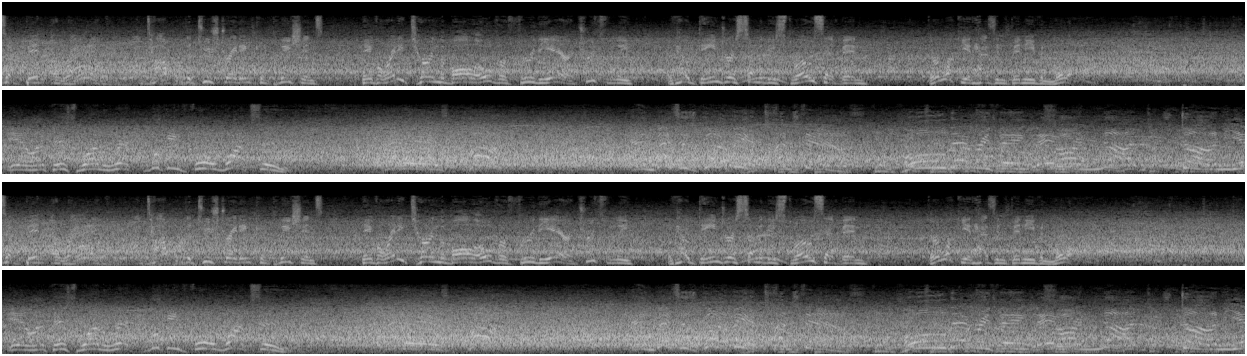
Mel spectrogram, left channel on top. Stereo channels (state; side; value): normal; both; correlation 0.49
